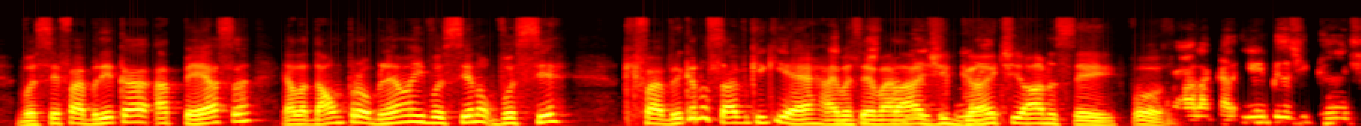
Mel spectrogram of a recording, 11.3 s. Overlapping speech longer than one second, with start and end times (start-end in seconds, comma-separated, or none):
7.0-8.2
